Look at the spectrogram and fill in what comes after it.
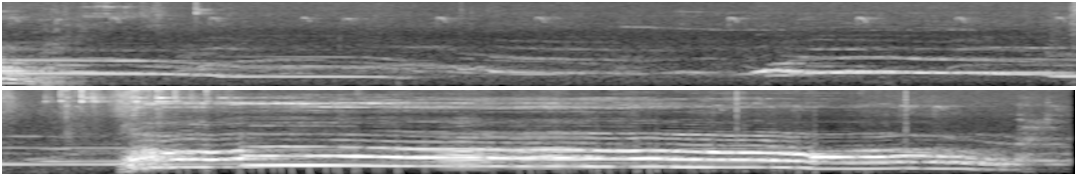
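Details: Izzie the dog howls back at wolves, long sliding notes falling in pitch, a short pause, then a loud sustained chorus of overlapping howls, steady and slightly wavering before fading at the end.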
